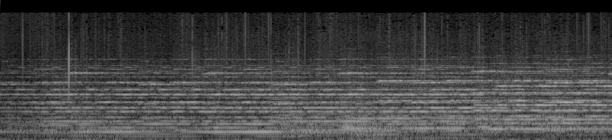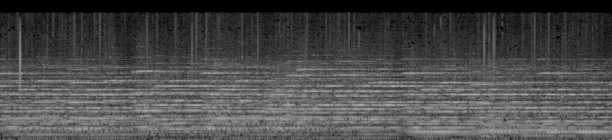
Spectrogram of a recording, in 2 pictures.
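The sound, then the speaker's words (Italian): Church bells ring at a Friuli shrine in a dense, continuous wash of overlapping metallic tones. The sound stays loud and steady throughout, with no voices. “Suonano le campane e nell'interno dei templi risponde l'organo, che scandisce con i suoi suoni gravi e maestosi i palpiti della speranza e dell'amore del popolo.”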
